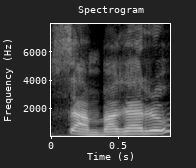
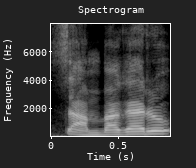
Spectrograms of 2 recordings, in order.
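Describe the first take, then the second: No difference in how they are said.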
